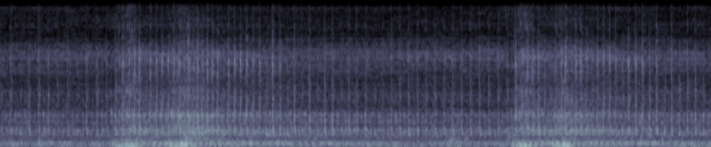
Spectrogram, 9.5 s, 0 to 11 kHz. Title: SUZUKI F5A DEFECTED CAM SHAFT KNOCKING SOUNDS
